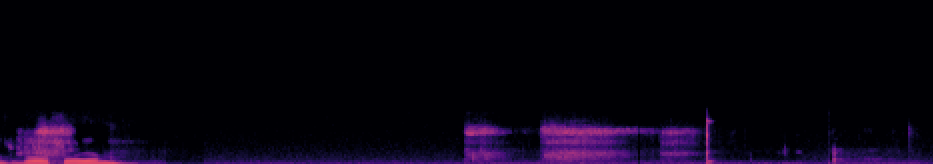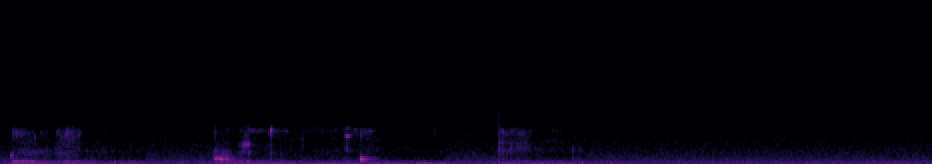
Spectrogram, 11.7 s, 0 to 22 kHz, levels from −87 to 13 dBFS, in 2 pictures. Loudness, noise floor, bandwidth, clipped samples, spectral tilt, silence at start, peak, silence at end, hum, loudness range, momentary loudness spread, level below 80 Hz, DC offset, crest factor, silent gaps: -36 LUFS; -68 dBFS; 7.4 kHz; under 0.1%; -6 dB/octave; 0 s; -14 dBFS; 3.15 s; none; 23 LU; 31 LU; -74 dBFS; under 0.1%; 28 dB; none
